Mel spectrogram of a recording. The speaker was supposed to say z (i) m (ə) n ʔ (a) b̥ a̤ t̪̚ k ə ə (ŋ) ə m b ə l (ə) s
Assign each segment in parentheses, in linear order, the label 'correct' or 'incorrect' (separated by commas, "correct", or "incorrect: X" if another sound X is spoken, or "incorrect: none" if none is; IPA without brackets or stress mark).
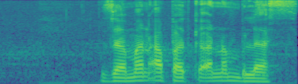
incorrect: a, incorrect: a, correct, incorrect: n, incorrect: a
